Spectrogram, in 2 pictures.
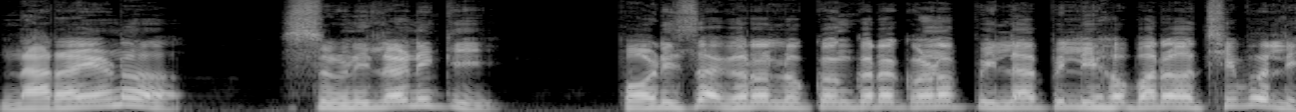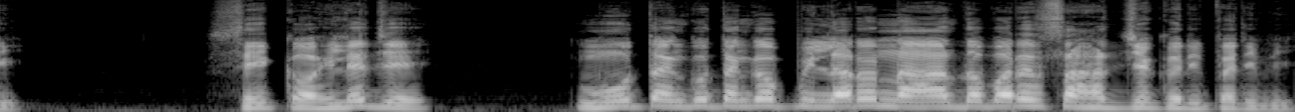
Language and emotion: Odia, happy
